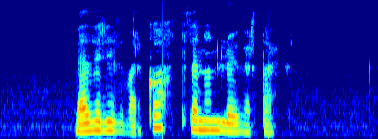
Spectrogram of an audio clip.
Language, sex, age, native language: Icelandic, female, 30-39, Icelandic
